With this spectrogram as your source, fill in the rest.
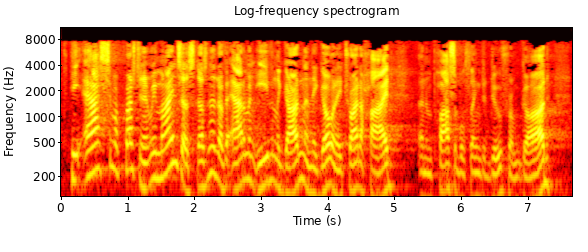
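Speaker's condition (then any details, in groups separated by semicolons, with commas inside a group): No condition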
